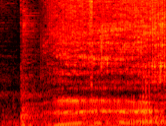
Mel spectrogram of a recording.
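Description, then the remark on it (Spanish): A deep, muffled, furious howl of creatures on a city avenue rises suddenly and sustains at full force, a growling roar that rumbles on without pause for a couple of seconds. “Se un aullido sordo y furioso, y entonces las criaturas arrojaron sobre él.”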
